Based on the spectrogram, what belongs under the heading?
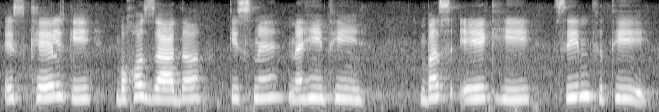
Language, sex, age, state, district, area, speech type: Urdu, female, 18-30, Delhi, South Delhi, rural, spontaneous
